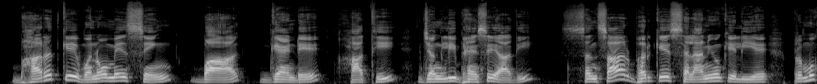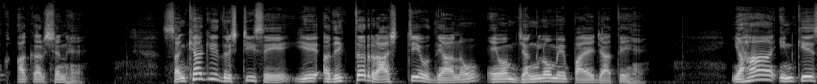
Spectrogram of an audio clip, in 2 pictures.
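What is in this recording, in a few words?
Documentary Hindi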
